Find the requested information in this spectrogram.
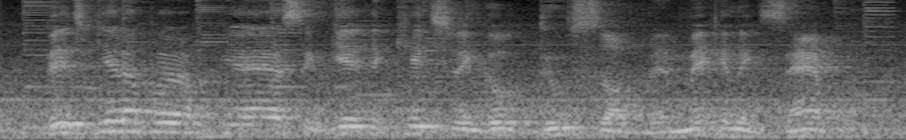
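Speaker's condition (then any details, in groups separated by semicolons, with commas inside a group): No condition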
